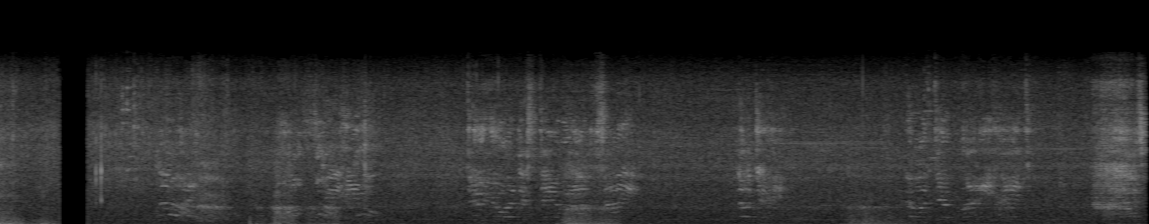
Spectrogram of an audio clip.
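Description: A man speaks loudly and urgently, close by.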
